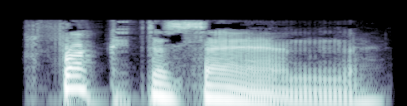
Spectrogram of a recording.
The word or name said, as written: fructosan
